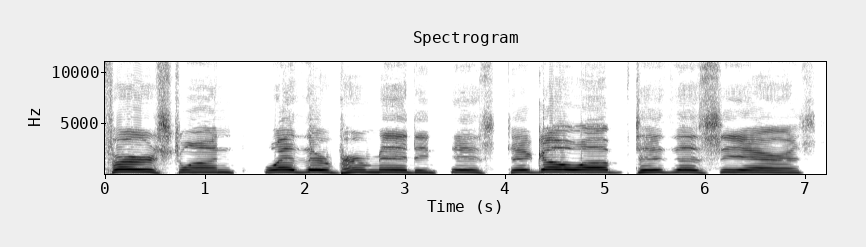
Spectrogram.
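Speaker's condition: Parkinson's disease; having big issues

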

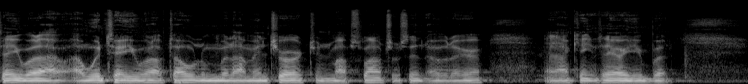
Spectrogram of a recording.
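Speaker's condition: Parkinson's

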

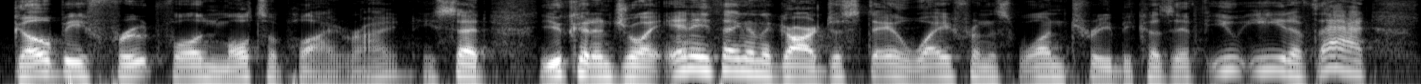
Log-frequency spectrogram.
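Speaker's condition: No condition

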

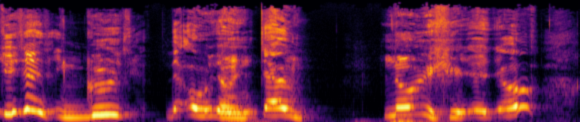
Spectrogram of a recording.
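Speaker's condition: Cerebral palsy; speech can be hard sometimes

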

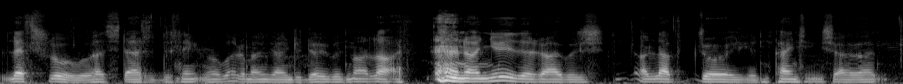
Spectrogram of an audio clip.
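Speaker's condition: Tongue cancer; aggressive tongue cancer

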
